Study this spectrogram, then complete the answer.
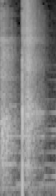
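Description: A single sharp hand clap lands in the middle of a brief moment, crisp and close.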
